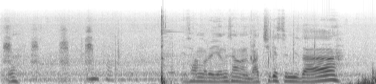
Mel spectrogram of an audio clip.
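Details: A loud, steady hum of honey bees at a hive on Jirisan, Korea: a low buzzing drone that wobbles up and down as the insects circle close, after a sharp tap, with softer scattered buzzing before it.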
